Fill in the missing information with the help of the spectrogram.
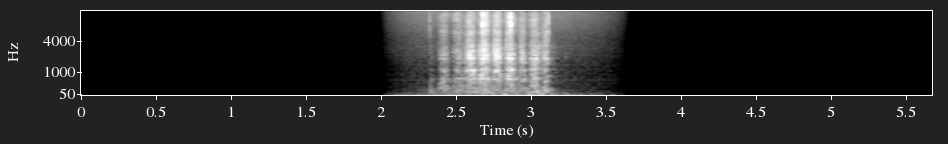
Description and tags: Writing a signature with ballpoint pen
CZ, Czech, Panska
